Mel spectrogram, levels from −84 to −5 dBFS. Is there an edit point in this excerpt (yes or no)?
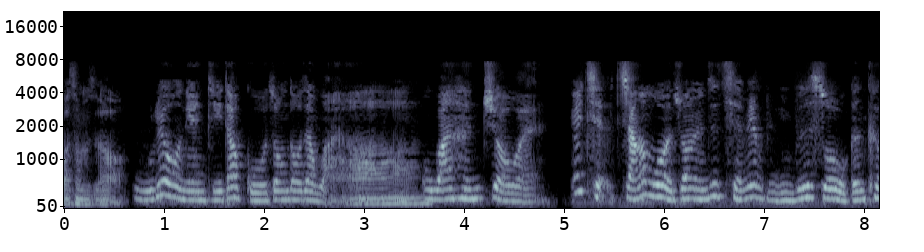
no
